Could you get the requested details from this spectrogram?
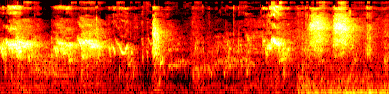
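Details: Captive budgerigars in their home play area giving harsh, buzzy squawks and high chirps in short irregular bursts, with some low rumbling near the end.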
